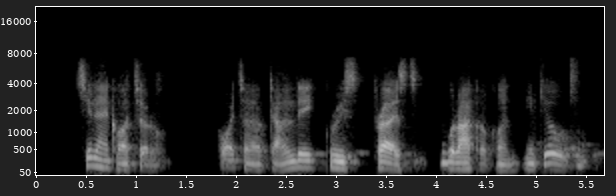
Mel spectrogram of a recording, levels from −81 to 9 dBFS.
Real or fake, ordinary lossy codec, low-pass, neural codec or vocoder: fake; none; 7.2 kHz; codec, 16 kHz, 0.5 kbps, X-Codec, HuBERT features, trained on general audio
